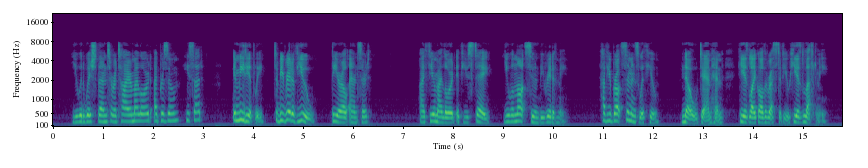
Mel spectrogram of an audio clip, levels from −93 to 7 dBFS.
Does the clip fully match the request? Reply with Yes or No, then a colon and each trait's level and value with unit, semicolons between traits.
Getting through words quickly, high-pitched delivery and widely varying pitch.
No: fast, 215 wpm; high, 220 Hz; average, 4.3 semitones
